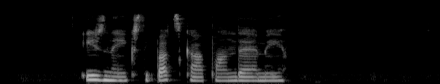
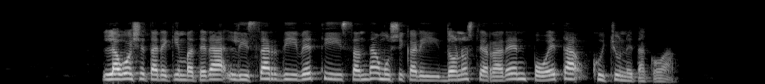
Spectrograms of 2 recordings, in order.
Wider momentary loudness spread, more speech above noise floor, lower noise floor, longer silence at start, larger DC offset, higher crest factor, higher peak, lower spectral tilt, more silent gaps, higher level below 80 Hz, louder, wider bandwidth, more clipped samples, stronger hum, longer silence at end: about the same, 10 LU vs 10 LU; second, 43 dB vs 61 dB; second, -71 dBFS vs -81 dBFS; second, 0.8 s vs 1.05 s; neither; about the same, 20 dB vs 20 dB; second, -12 dBFS vs 0 dBFS; about the same, -5 dB/octave vs -4 dB/octave; neither; about the same, -76 dBFS vs -72 dBFS; second, -29 LUFS vs -20 LUFS; first, 11.5 kHz vs 8 kHz; neither; neither; first, 1.55 s vs 0.95 s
